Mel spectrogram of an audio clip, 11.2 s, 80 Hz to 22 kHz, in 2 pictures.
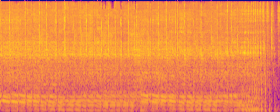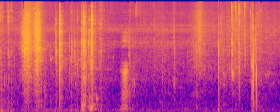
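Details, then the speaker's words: Yamaha PW80 two-stroke after fixing a big exhaust leak, silencer not yet fitted: crisp, even two-stroke buzz for about five seconds then shut off, no chuffing; much quieter and healthy. "so she's a lot quieter now that we don't have a big old exhaust leak"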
